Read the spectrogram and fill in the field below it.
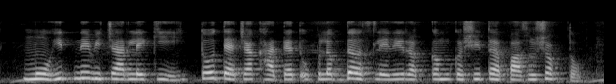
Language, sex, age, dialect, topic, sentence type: Marathi, female, 36-40, Standard Marathi, banking, statement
